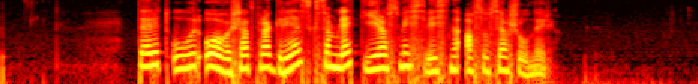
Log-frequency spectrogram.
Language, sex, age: Norwegian, female, 59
